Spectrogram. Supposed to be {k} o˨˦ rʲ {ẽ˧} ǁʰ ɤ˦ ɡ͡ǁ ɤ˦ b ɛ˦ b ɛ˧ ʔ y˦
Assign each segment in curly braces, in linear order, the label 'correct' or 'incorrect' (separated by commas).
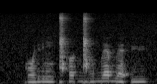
correct, correct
